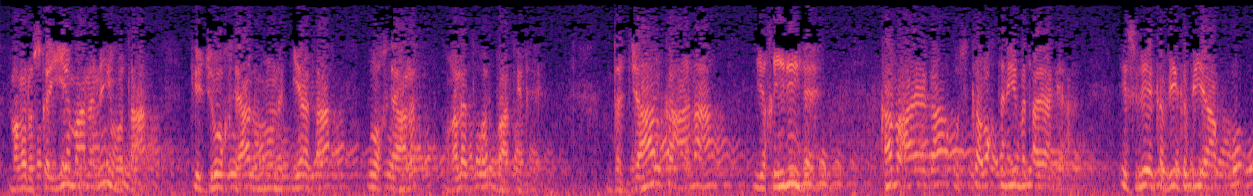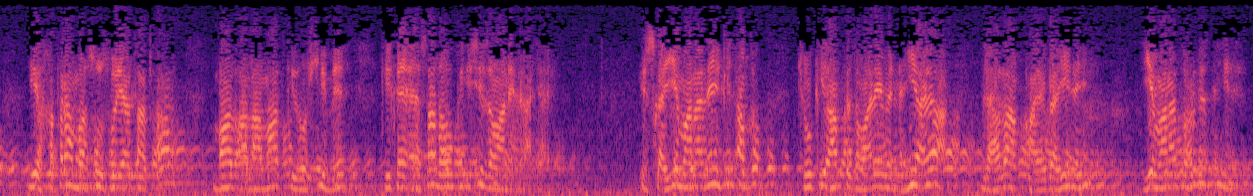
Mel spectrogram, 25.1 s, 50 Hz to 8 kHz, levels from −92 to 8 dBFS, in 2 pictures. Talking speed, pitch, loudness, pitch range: 205 wpm, 200 Hz, -17 LUFS, 180-225 Hz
